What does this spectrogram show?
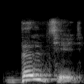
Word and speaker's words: voted: bolted and he went voted and I went oh that's how you say it voted not bed Ved and there was so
